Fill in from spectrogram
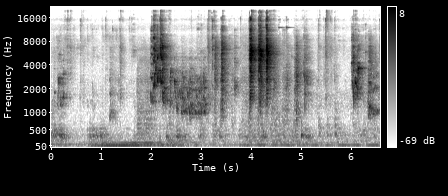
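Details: Budgerigars chirp in a small aviary where the birds fly free, giving scattered harsh buzzy chirps and a loud rattling squawk burst midway, over a faint low hum.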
